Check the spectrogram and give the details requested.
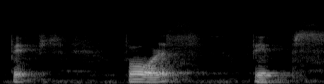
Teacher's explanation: bunyi sa dalam bahasa Arab ya. A, ba, ta, sa. Dengan ujung lidah ketemu dengan gigi atas ya.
